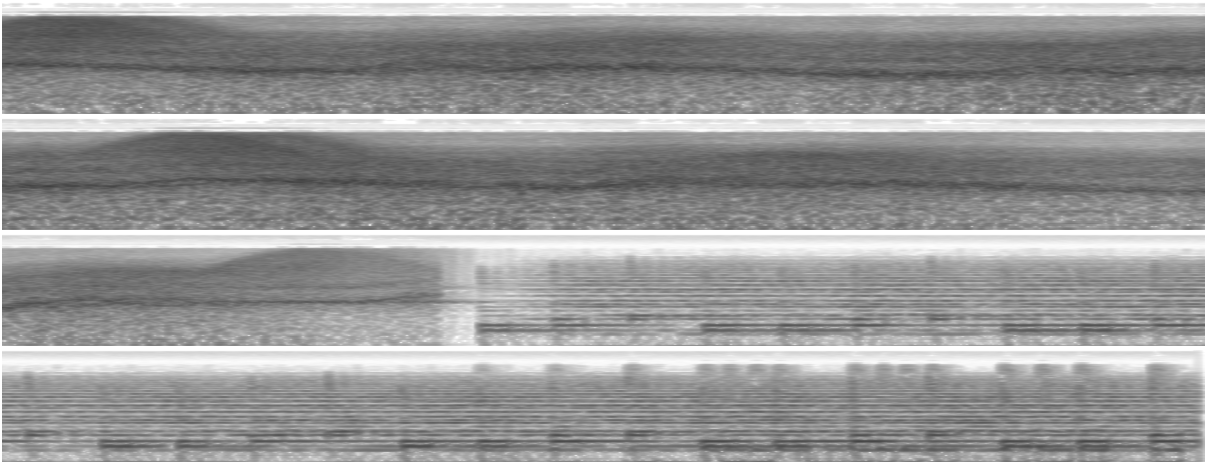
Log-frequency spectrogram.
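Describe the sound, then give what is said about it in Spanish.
Wind blows around Terra and Magitek soldiers in a video game scene, a hollow whoosh that swells and fades in repeated gusts before music takes over with a steady, rhythmic pattern. “después tienes el sonido del viento con Terra en ese Magitek y los otros dos soldados”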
